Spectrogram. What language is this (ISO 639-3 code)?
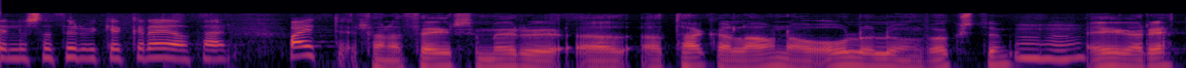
isl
